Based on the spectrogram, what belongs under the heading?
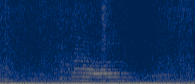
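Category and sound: animal, cat meowing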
